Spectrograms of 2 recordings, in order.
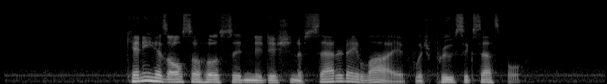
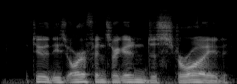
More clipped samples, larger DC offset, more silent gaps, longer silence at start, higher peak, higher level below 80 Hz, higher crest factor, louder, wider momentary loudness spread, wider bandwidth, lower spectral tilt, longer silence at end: neither; neither; neither; first, 1.25 s vs 0.25 s; about the same, -14 dBFS vs -16 dBFS; second, -56 dBFS vs -50 dBFS; about the same, 18 dB vs 14 dB; about the same, -30 LUFS vs -31 LUFS; first, 10 LU vs 6 LU; second, 11.5 kHz vs 13 kHz; first, -7 dB/octave vs -5.5 dB/octave; first, 0.9 s vs 0.1 s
